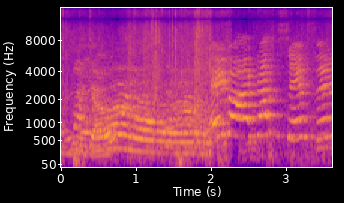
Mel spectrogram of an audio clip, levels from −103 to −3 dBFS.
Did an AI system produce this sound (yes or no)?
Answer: no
